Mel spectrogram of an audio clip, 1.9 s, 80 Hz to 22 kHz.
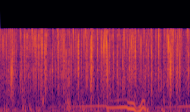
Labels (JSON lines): {"label": "biophony, cascading saw", "recorder": "SoundTrap 600 or HydroMoth"}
